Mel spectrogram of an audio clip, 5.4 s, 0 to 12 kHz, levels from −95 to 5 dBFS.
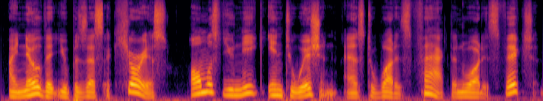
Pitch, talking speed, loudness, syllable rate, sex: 130 Hz, 210 wpm, -19 LUFS, 5.5 syllables/s, male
